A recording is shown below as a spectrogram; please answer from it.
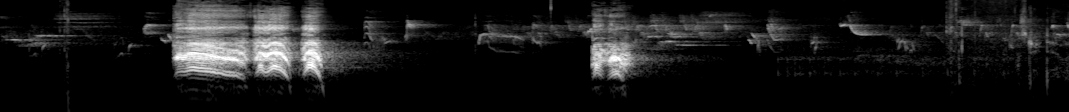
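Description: Crow caws, loud and close: three harsh caws in quick succession about two seconds in, then a single caw a few seconds later. Faint bird sounds follow, with a faint distant turkey gobble near the end.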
